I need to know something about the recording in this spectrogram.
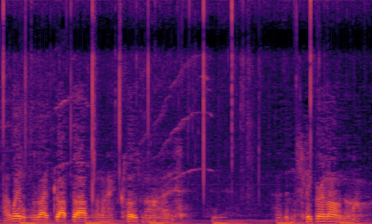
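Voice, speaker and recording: An actor playing an easygoing cowboy drifter in a radio western, talking in a folksy, halting, understated way as narrator and peacemaker. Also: male voice, fairly low pitch, level tone, natural voice. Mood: reflective narration. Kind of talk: 1950s radio western acting and first-person narration. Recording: dull old radio recording, music behind.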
